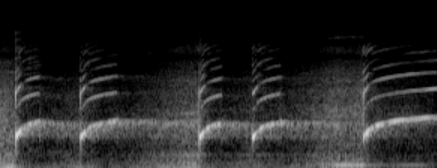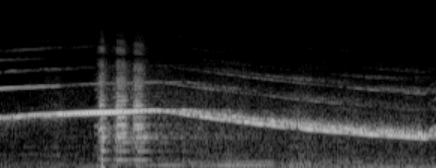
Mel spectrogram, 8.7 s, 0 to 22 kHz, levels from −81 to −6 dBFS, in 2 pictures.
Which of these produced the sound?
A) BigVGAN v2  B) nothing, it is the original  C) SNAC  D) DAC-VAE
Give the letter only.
B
